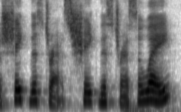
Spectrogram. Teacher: no shake você nem ouve o K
